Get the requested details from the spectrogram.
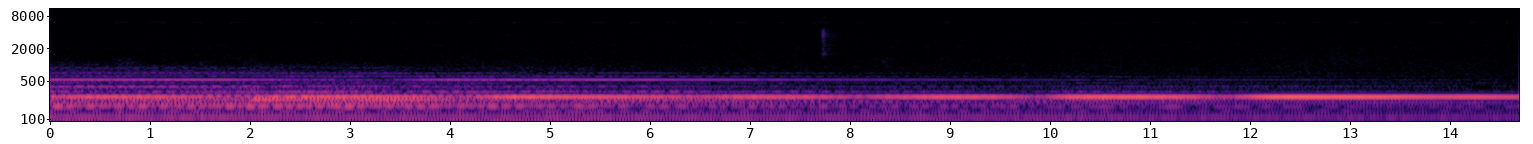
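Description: Crystal singing bowls hum with a steady, swelling ringing tone.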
